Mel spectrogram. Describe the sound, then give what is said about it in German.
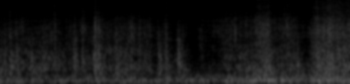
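Steady, dense, very heavy rain hisses without a break, a broad wash of noise with a low rumble underneath, continuous throughout, no voices. It is falling on a parking lot as visibility keeps dropping. “Ist das Regen, Martin? Ja. Das ist Regen, ja. Das ist echt heftig gerade.”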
